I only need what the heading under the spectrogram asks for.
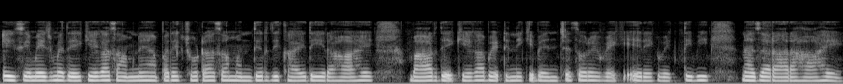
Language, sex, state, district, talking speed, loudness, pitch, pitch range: Hindi, female, Rajasthan, Jaipur, 200 wpm, -15 LUFS, 185 Hz, 175-185 Hz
